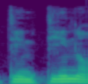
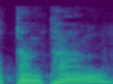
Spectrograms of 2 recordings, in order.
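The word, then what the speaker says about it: Tintin: Eh, Tintín o Tantán, como, como, dicen que se debe pronunciar, en, francés.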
